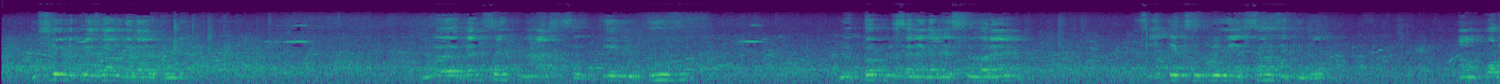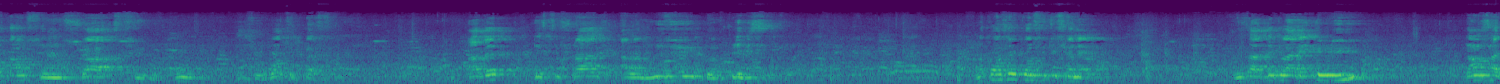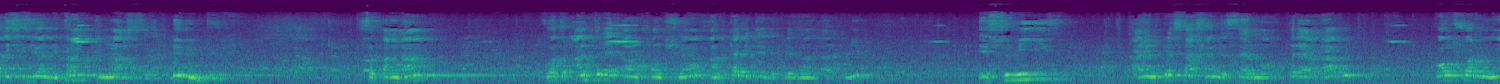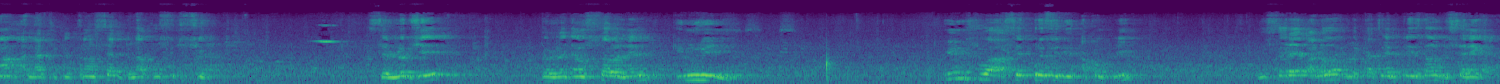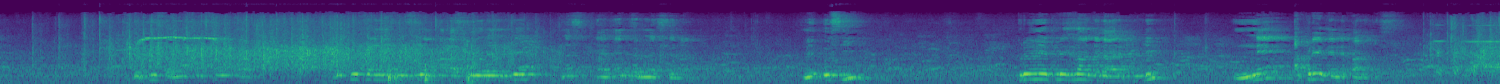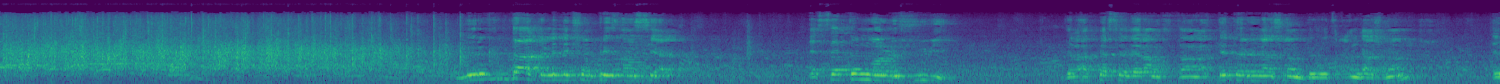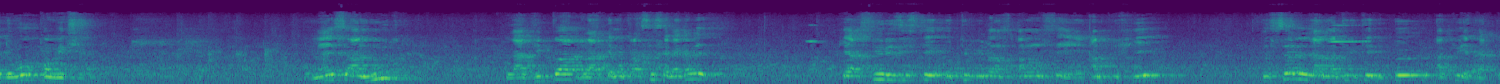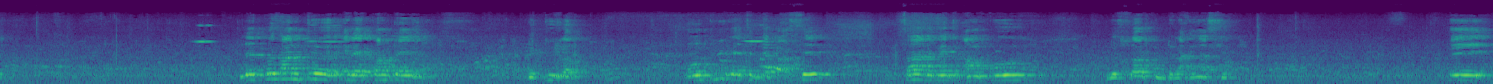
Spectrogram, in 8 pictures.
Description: AUDIO – Investiture du Président Macky Sall : Discours du Conseil constitutionnel
On vous propose ici, un extrait du discours du Conseil constitutionnel à l’investiture de Macky Sall.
